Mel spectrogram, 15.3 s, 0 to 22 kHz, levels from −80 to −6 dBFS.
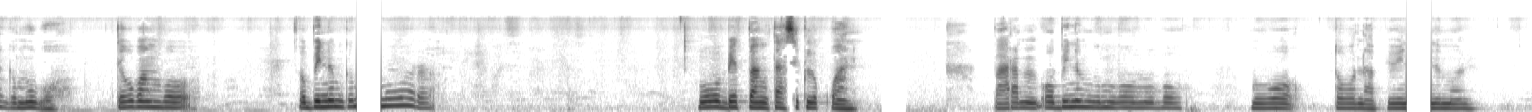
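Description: Across the whole recording the speech has plainly audible coding damage: nothing reaches above 11.3 kHz, sibilants come out dull and metallic, and weaker detail swirls in and out with a watery texture. This is likely MP3 compression at a low bitrate, consistent with roughly 48 kbps. With so few bits, the encoder removes the top band outright and drops quiet spectral components frame by frame, which produces the unstable, smeared character.

Three silent holes interrupt the audio at 3.57 to 3.82 s, at 8.82 to 9.07 s just after "bet pang tasik lukuan", and at 14.07 to 14.32 s just after "tago na". Each lasts 250 ms and they recur every 5.25 s, the signature of a gap between chunks. The audio was handled in 5-second blocks, and silence was inserted at each join. Nothing is missing; the flow simply stops abruptly and resumes.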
